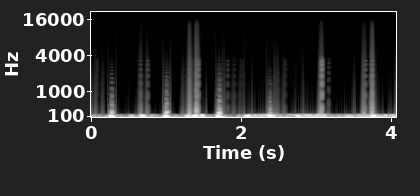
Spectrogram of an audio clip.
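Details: Heartbeat recorded during masturbation: loud, low, somewhat irregular heart thumps mixed with sharp clicks and rubbing noise, rate roughly 85 beats a minute.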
